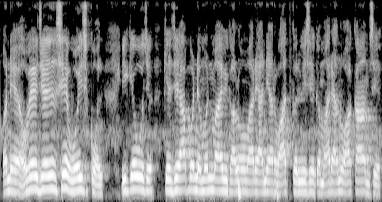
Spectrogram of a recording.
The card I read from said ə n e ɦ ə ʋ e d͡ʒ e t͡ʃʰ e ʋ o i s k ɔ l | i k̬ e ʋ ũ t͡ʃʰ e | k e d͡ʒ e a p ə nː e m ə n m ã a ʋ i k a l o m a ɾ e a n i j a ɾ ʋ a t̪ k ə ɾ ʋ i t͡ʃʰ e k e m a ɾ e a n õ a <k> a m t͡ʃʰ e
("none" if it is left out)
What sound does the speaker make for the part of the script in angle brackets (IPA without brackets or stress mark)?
k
